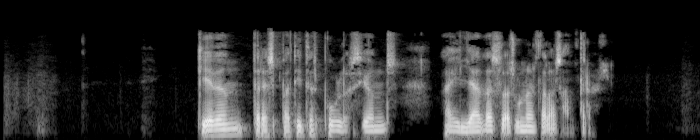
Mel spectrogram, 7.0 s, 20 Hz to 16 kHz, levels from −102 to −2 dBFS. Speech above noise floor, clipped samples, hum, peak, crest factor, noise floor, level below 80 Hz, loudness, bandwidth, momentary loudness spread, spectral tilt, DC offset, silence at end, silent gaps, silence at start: 67 dB; under 0.1%; none; -2 dBFS; 20 dB; -87 dBFS; -60 dBFS; -20 LUFS; 7.8 kHz; 14 LU; -5 dB/octave; under 0.1%; 0.95 s; none; 2 s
